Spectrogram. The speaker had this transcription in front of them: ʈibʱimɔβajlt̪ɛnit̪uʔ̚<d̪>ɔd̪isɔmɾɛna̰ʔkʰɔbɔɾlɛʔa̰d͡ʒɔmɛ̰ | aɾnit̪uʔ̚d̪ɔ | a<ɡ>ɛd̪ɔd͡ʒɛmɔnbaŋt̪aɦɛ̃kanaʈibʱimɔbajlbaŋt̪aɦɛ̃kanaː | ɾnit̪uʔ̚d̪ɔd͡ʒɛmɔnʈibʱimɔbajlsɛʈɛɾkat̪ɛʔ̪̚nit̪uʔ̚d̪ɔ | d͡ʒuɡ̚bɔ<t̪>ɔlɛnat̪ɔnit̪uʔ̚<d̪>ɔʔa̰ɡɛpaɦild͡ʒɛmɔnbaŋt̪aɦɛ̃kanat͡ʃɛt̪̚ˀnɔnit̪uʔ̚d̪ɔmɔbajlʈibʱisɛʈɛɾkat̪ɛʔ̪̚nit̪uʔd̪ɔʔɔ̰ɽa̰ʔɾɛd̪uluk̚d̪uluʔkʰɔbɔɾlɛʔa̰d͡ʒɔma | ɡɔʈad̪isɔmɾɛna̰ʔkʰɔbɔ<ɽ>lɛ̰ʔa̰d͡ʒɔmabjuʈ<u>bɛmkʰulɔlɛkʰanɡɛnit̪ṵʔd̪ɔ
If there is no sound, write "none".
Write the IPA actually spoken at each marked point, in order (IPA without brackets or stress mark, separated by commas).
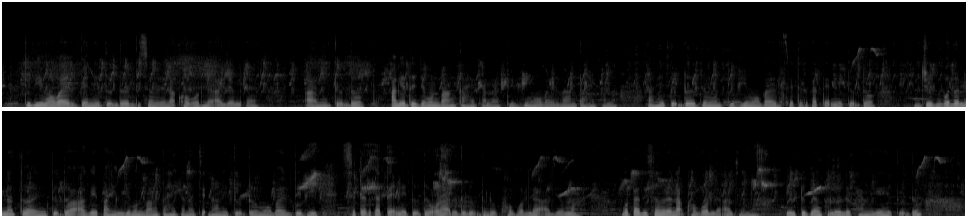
d̪, ɡ, d̪, d̪, ɾ, u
